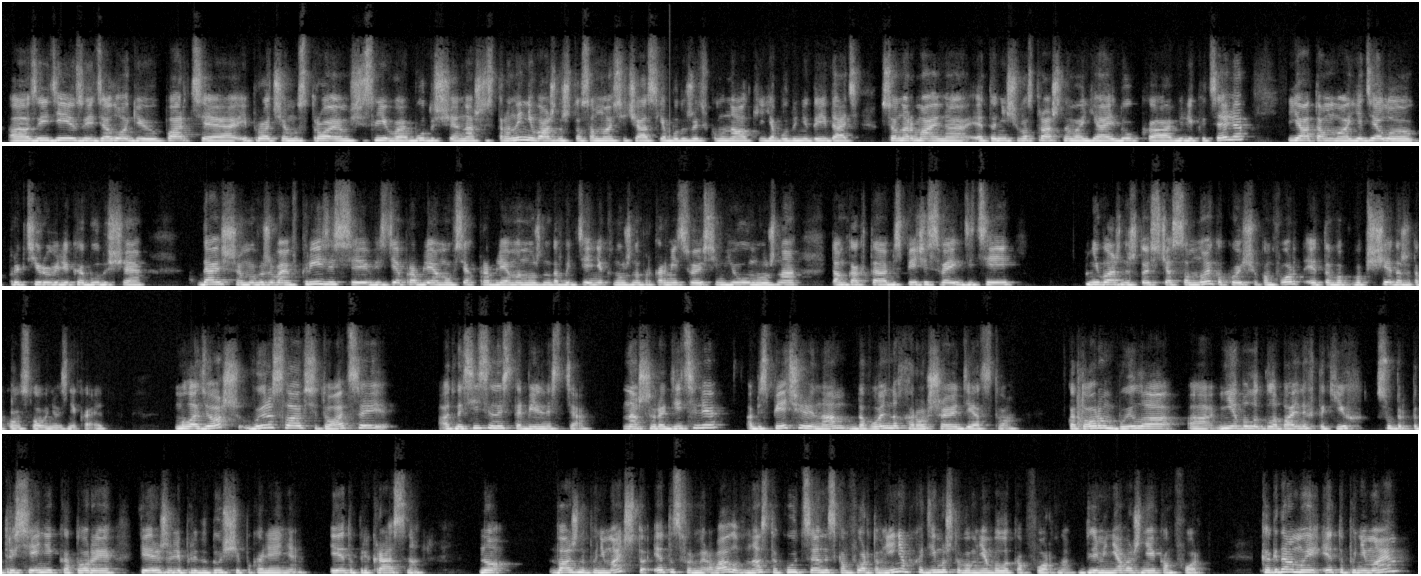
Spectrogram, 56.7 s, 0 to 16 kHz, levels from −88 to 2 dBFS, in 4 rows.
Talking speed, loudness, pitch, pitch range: 145 wpm, -16 LUFS, 220 Hz, 210-235 Hz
